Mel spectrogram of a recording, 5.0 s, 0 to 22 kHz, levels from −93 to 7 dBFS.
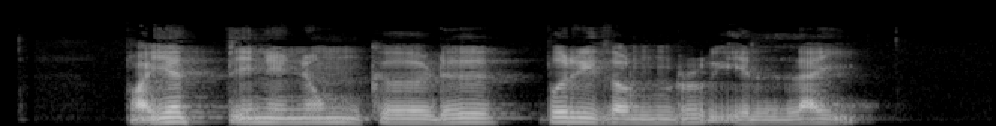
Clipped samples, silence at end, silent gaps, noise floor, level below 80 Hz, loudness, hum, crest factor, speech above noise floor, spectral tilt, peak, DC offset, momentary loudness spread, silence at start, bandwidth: under 0.1%; 0.7 s; none; -75 dBFS; -74 dBFS; -26 LUFS; none; 22 dB; 49 dB; -7 dB/octave; -6 dBFS; under 0.1%; 9 LU; 0.65 s; 9 kHz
